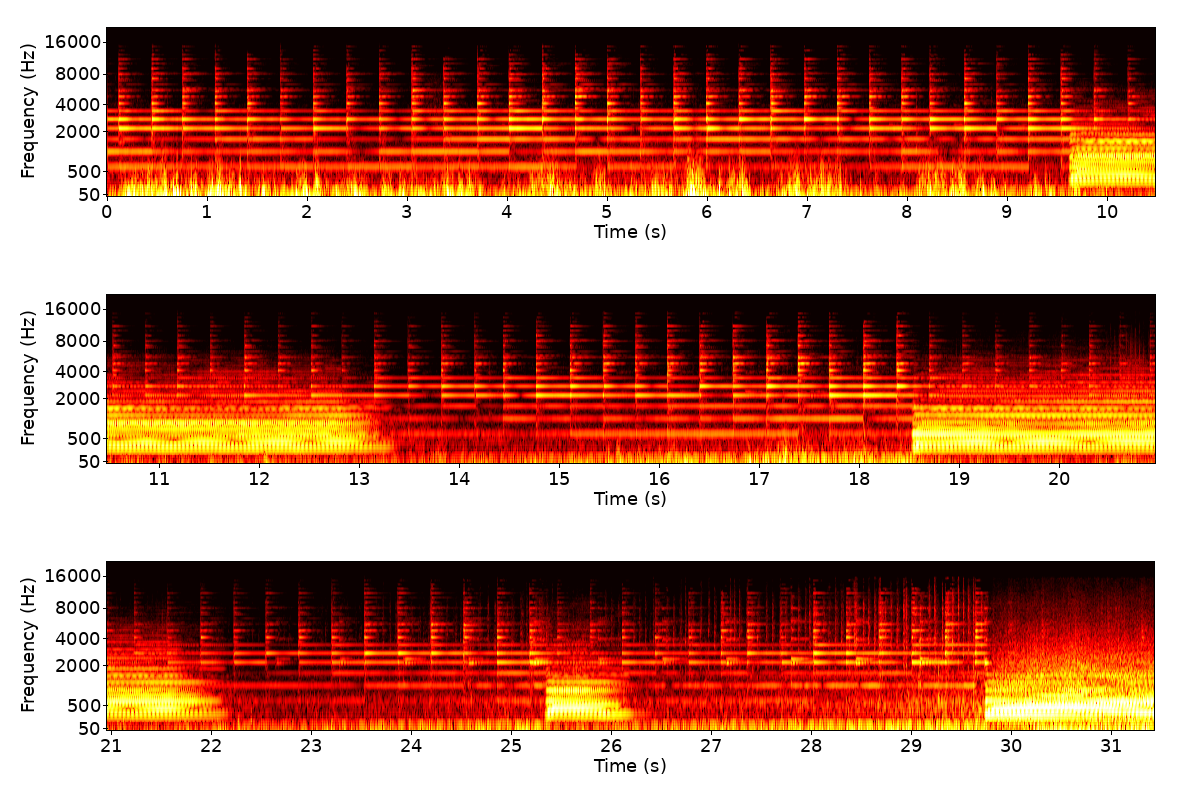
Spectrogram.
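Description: Diesel freight locomotives approaching and sounding a multi-chime air horn in the grade-crossing pattern: two long blasts, a short one, and the final long one starting at the end. Under it run the locomotives' engine and wheel rumble and a bell ringing steadily.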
